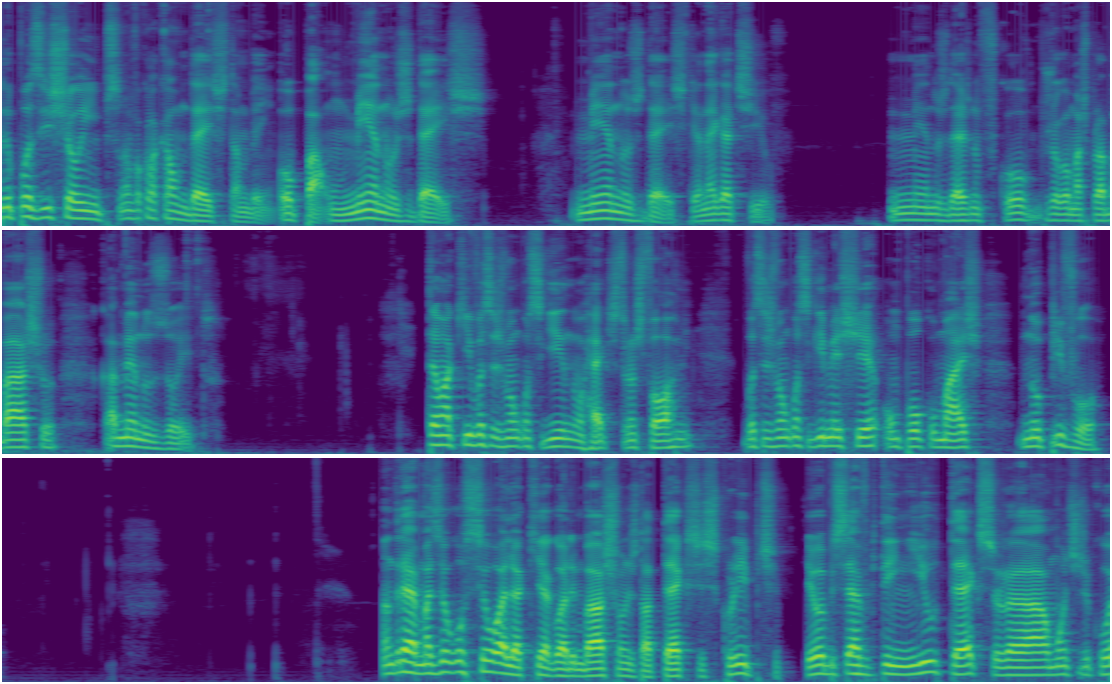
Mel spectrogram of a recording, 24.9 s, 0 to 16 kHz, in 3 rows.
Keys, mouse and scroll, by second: 1.0 KP_1, 1.2 KP_0, 1.5 KP_Enter, 2.7 click, 3.0 click, 3.9 click, 4.6 KP_Subtract, 4.9 KP_1, 5.1 KP_0, 5.3 KP_Enter, 7.2 click, 8.3 Right, 8.7 BackSpace, 8.9 BackSpace, 9.2 KP_8, 9.7 KP_Enter.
